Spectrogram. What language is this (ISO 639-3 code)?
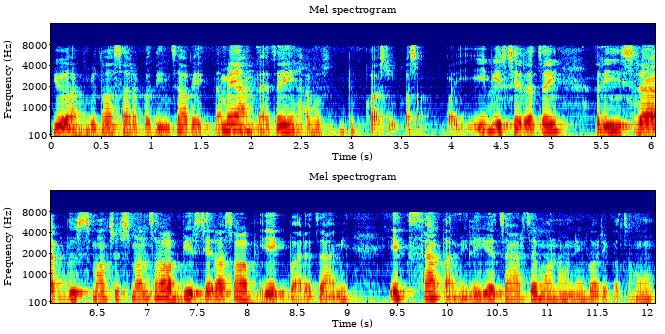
nep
